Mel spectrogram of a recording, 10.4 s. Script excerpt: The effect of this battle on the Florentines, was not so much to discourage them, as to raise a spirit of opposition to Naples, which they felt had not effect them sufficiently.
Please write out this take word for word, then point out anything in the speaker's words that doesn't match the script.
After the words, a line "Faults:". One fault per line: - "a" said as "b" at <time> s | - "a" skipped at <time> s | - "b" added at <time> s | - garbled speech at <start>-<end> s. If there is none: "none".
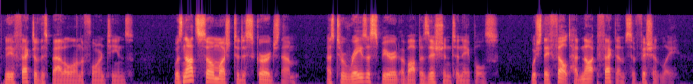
The effect of this battle on the Florentines, was not so much to discourage them, as to raise a spirit of opposition to Naples, which they felt had not effect them sufficiently.
Faults:
none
